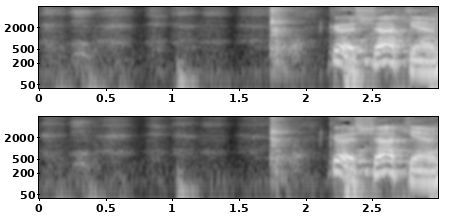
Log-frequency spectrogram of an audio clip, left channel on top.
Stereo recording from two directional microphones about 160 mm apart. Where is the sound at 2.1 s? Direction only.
50° right (ahead or behind).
